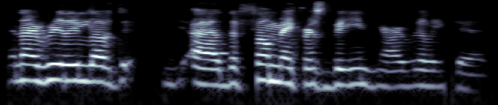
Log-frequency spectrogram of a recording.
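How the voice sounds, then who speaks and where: A woman guest on a video call who tells her story openly and speaks slowly and warmly. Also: mid-range voice, fairly even intonation, no room sound. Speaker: guest, artist and activist. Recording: dry, dull video-call audio.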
